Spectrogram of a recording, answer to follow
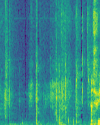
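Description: Plastic blister pack of washi tape rolls being handled: a scatter of small clicks and crinkles, quickening towards the end.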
